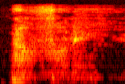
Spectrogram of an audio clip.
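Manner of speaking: soft unvoiced whisper to herself; whispered aside. Real, not acted. Amused by a chat comment, whispered under breath. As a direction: breathe it almost silently.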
